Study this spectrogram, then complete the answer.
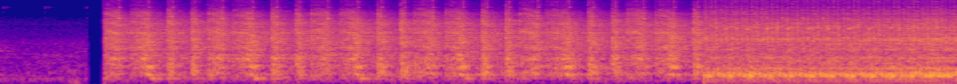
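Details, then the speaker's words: Tata Vista after cylinder head work: engine catches quickly and settles into smooth, even idle with regular firing pulses, no missing sound; normal idle. "இப்ப பாத்தீங்க ஸ்மூத்தா ஓடுது, ஒரு missing complaint sound எதுவுமே இல்ல பாருங்க."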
